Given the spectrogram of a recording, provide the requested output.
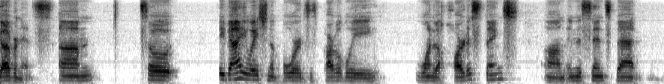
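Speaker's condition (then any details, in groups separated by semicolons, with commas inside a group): No condition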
